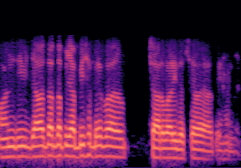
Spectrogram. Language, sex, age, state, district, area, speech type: Punjabi, male, 18-30, Punjab, Barnala, rural, conversation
